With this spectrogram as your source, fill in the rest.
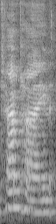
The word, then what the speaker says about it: campaign: Our words today are nash, null, align, benign, consign, dane, reign, foreign, campaign and assignment. So in these words the G is silent and it usually comes before an N.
